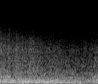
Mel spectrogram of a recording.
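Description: Air bursts from a battalion of 105mm howitzers, a heavy continuous rumbling roar of overlapping low blasts, loud and sustained without distinct separate reports.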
